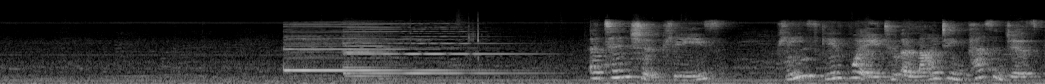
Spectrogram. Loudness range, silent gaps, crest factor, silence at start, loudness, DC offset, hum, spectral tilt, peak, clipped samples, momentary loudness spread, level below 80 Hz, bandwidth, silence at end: 3 LU; none; 18 dB; 0 s; -24 LUFS; 0.2%; none; -2.5 dB/octave; -8 dBFS; under 0.1%; 19 LU; -42 dBFS; 16 kHz; 0 s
